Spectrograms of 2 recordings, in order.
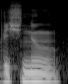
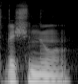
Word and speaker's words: Vishnu: It's not Vishnu, it's Vishnu. It sounds, the proper Sanskrit pronunciation should sound European.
